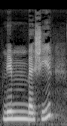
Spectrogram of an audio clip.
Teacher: رَا here in this case is going to be light because it has كَسْرَة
